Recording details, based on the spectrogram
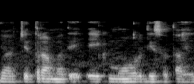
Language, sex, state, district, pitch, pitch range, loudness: Marathi, male, Maharashtra, Sindhudurg, 130 Hz, 125-130 Hz, -17 LUFS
